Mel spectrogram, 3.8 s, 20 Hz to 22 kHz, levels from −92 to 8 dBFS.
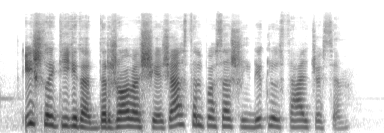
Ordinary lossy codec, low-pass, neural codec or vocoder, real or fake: Opus, 64 kbps; 14.4 kHz; codec, 44.1 kHz, 3.4 kbps, Pupu-Codec; fake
